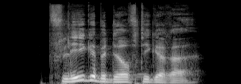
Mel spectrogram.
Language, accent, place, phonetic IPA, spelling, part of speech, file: German, Germany, Berlin, [ˈp͡fleːɡəbəˌdʏʁftɪɡəʁə], pflegebedürftigere, adjective, De-pflegebedürftigere.ogg
- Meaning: inflection of pflegebedürftig: 1. strong/mixed nominative/accusative feminine singular comparative degree 2. strong nominative/accusative plural comparative degree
